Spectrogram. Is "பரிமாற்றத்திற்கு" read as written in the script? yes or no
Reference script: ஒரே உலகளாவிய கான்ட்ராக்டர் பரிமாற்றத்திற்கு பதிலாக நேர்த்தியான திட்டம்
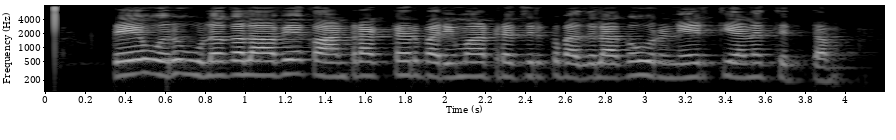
yes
